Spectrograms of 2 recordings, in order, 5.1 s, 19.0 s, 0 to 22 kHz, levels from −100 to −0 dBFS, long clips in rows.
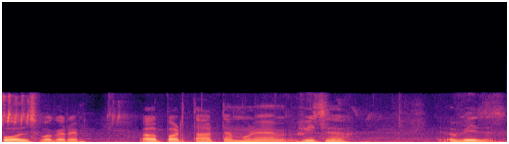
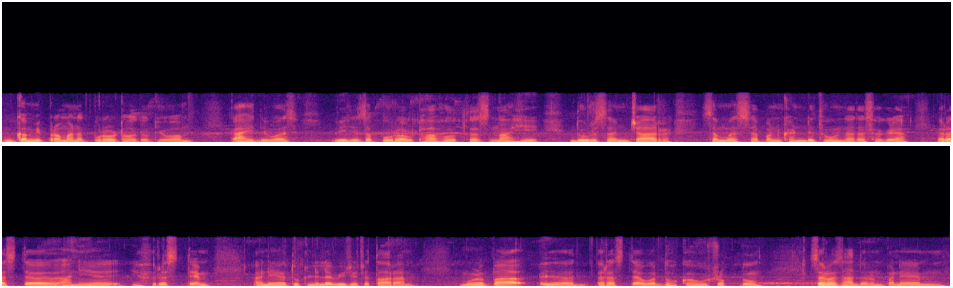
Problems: background sounds at intervals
